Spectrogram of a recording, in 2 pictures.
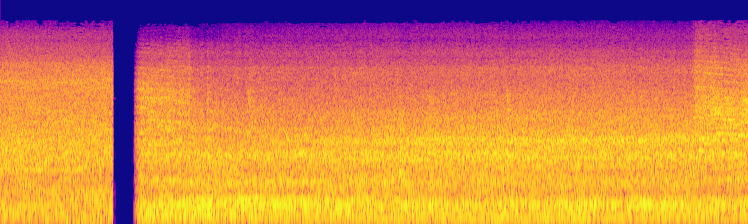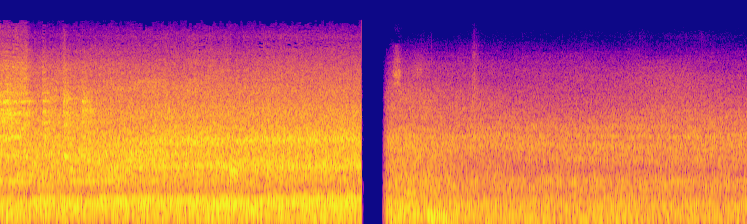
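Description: Steady mechanical noise of heavy equipment running at an outdoor machinery show, with a low engine hum underneath. It cuts out briefly twice and is quieter over the last few seconds.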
